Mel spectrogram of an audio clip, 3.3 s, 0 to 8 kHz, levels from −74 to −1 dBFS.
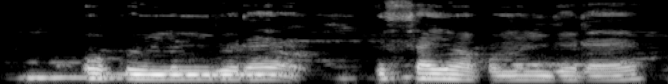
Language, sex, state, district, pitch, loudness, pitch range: Rajasthani, male, Rajasthan, Churu, 125 Hz, -17 LUFS, 115-140 Hz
